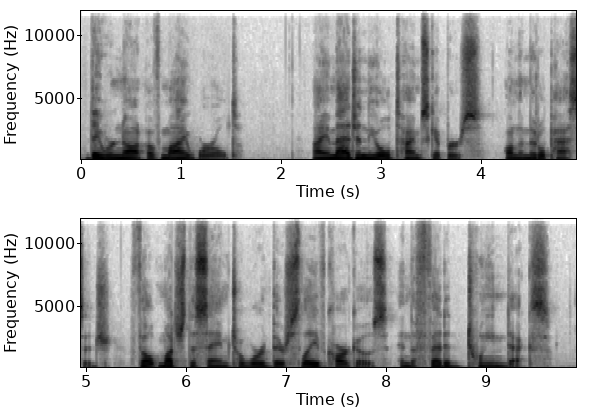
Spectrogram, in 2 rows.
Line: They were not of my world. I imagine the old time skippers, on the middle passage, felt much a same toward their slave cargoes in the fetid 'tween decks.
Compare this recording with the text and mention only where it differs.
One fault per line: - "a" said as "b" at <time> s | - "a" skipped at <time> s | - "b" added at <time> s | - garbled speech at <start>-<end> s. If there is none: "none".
- "a" said as "the" at 6.0 s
